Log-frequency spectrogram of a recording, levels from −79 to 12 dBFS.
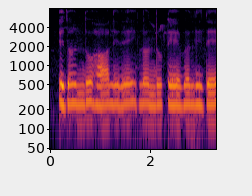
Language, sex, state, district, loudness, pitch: Kannada, female, Karnataka, Bidar, -18 LUFS, 240 Hz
